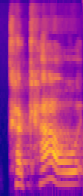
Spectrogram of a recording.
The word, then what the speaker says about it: cacao: same thing well um cacao is the way people pronounce the bean that we make cocoa from see not a chocolate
